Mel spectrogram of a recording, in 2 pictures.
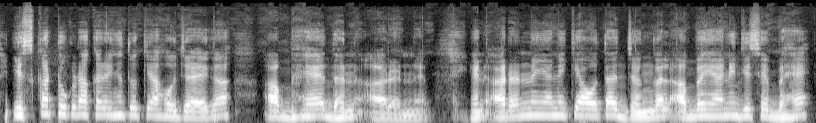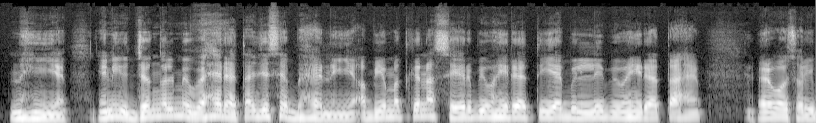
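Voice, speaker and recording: A man's voice: fairly high pitch, fairly quick, mellow, clear, resonant tone, no room sound, clean studio sound. A male teacher giving an online exam-prep lesson, explaining step by step and calling his students dear children. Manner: explains step by step, asks and answers his own questions.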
